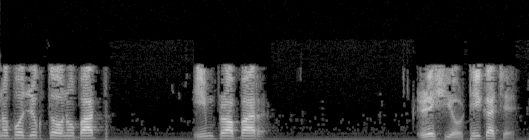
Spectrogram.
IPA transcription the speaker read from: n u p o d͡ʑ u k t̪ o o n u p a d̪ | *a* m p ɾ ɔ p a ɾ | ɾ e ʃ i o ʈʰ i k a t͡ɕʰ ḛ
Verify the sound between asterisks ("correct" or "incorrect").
incorrect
